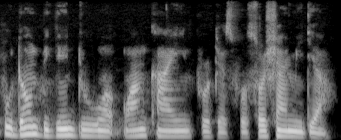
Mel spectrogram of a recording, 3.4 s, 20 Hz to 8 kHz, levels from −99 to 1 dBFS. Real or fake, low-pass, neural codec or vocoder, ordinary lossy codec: real; none; none; none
